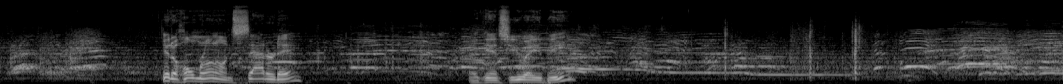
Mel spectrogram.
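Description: A crowd of spectators cheers and chants loudly outdoors.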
